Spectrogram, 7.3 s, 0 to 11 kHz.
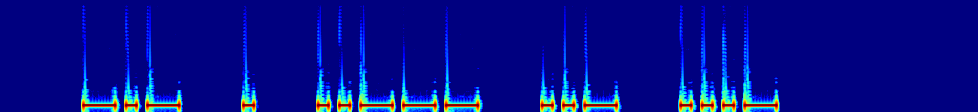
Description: Morse code, heard as a keyed tone, about 15 wpm, spaced as for 11 wpm, 700 Hz. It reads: KE2UV
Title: USA Call Signs - 5 Characters - 2x Character Spacing - 15wpm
